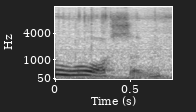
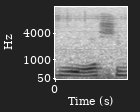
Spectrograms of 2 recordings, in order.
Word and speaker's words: Rawson: Andrew Rawson. Not Rawson, it's Rawson.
